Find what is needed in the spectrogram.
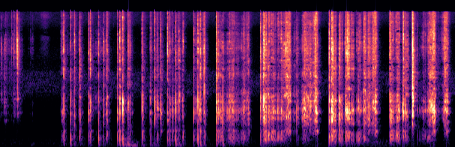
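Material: Plastic, foil.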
